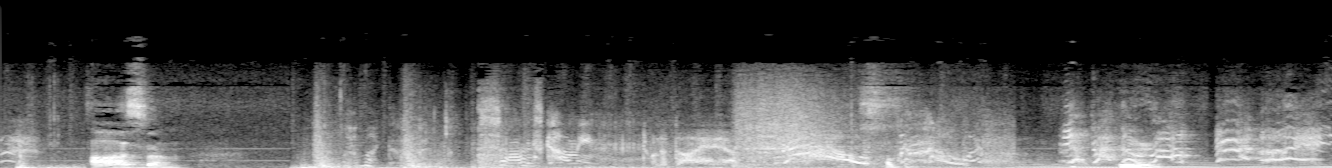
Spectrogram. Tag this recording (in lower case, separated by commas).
speech, music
